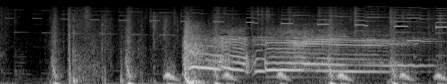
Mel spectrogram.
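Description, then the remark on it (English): A steady run of dull thumps, then a loud, strained muffled scream from a character being punched rises and holds for a few seconds, wavering like a cry through a covered mouth while the thuds keep pounding underneath. “Okay, that one scream sounded like I punched the guy in the mouth and he like had his hand over his mouth screaming.”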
